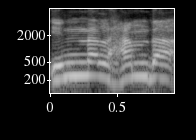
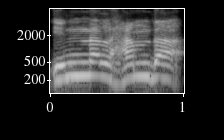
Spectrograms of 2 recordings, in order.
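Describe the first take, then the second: First: The n sound is held long and doubled. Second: The same.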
